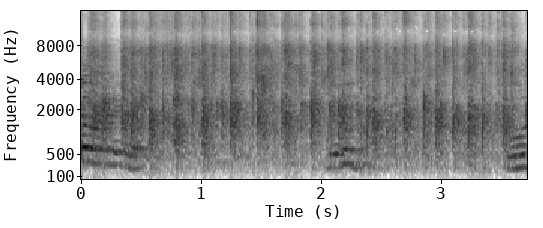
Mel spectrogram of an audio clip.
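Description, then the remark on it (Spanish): A crowd applauds steadily for several seconds, a dense wash of many hands clapping, with voices calling out faintly beneath it. “En este punto quiero darle un, aplauso”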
